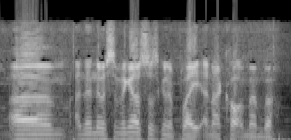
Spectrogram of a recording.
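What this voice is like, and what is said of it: English accent. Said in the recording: “I love your accent. ... I'm I'm English. ... We English people sound like this all the time.”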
